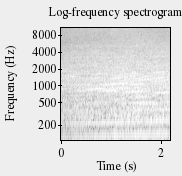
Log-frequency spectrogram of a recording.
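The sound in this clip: Bus engine roaring as the bus speeds off down a street, a steady loud drone that swells slightly as it pulls away.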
